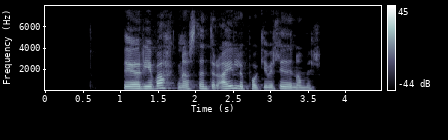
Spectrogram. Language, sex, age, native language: Icelandic, female, 40-49, Icelandic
